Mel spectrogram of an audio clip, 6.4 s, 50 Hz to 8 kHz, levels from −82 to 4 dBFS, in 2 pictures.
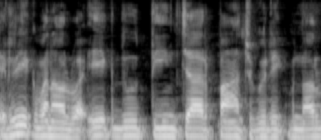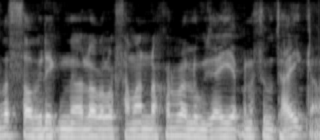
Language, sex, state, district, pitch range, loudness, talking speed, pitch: Bhojpuri, male, Bihar, East Champaran, 110-120 Hz, -14 LUFS, 245 wpm, 115 Hz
